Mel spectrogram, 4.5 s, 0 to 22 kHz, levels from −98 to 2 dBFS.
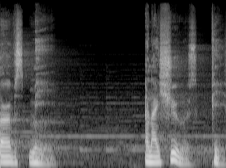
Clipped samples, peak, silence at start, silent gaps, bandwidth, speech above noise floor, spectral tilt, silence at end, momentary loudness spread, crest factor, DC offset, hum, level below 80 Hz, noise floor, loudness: under 0.1%; -6 dBFS; 0 s; none; 18 kHz; 29 dB; -4.5 dB/octave; 0 s; 12 LU; 18 dB; under 0.1%; none; -42 dBFS; -50 dBFS; -22 LUFS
